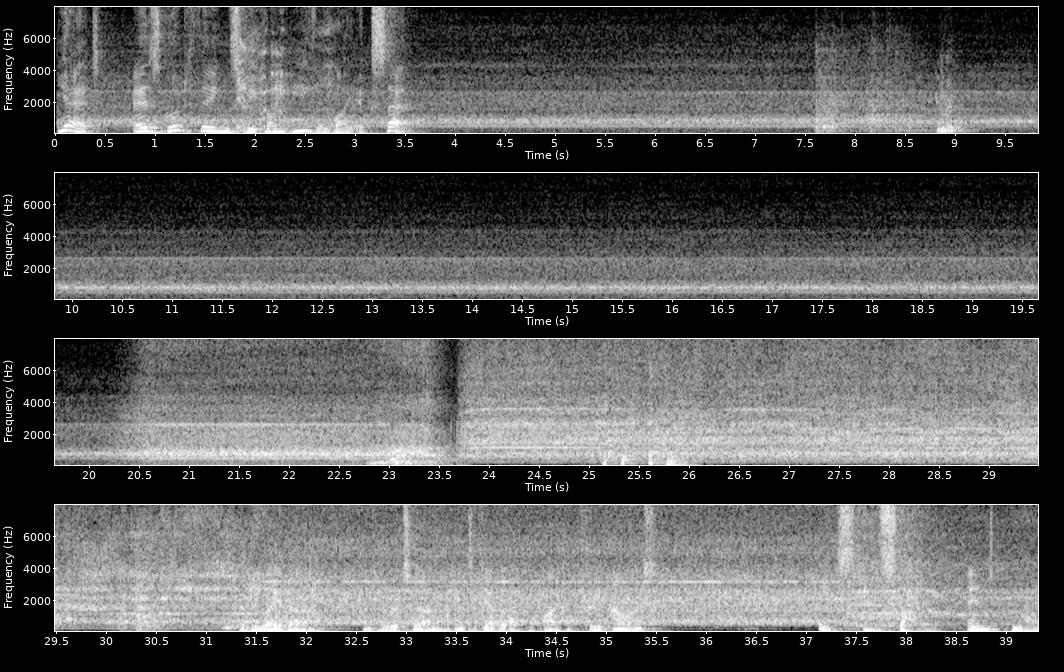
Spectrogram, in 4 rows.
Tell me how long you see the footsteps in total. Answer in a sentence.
The footsteps can't be heard in this clip.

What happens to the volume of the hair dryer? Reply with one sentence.
The volume of the hair dryer goes up.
